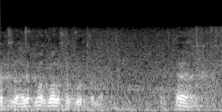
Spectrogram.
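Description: A man's preaching voice trailing off softly in the first half-second, then a brief low vocal sound near the end.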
